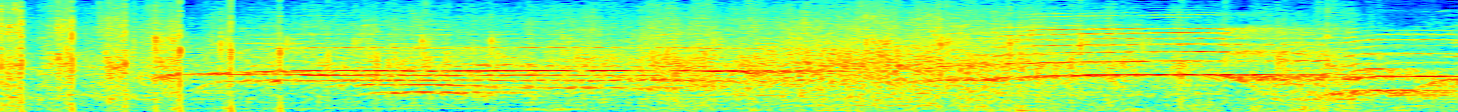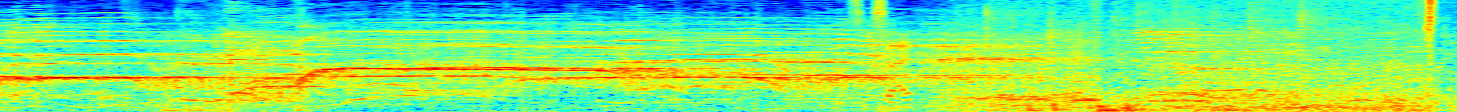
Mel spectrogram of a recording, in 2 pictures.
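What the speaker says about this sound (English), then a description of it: "They're cheering." Graduation ceremony crowd cheers loudly and continuously, with high-pitched shouts, whoops and scattered clapping layered over one another as a graduate is recognized.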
